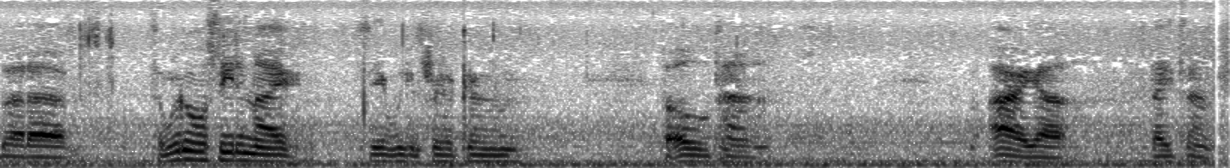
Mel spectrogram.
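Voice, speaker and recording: A man at a fairly quick pace with ordinary pitch variation, in a dry sound with no echo and light background noise. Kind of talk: casual vlog chat. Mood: relaxed, fond. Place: open country. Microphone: phone near.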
